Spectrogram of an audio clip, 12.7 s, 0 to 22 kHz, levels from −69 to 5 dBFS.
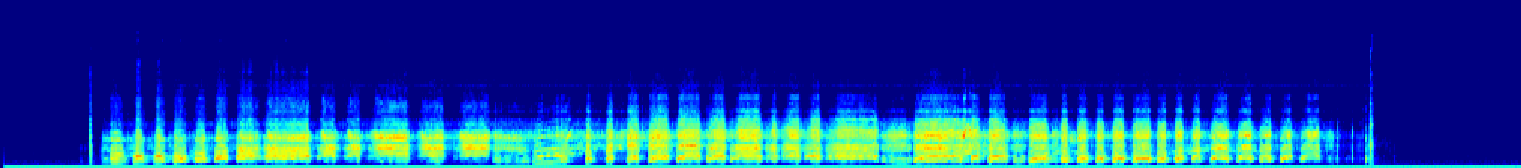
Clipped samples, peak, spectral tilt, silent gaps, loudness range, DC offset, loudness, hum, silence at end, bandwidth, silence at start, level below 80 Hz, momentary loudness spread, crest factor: under 0.1%; -4 dBFS; 1.5 dB/octave; none; 4 LU; 0.3%; -18 LUFS; 50 Hz at -35 dBFS; 0 s; 17.5 kHz; 0 s; -36 dBFS; 10 LU; 18 dB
